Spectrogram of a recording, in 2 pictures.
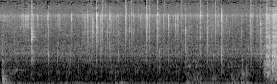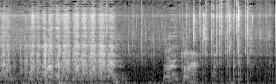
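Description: Cast iron skillet shaken and slid on the range hotplate, its base scraping the metal in two spells of a couple of seconds each, about five and nine seconds in, over a quieter sizzle of an egg frying in lard. The pan is being moved to slide the egg, showing the seasoned pan is non-stick.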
